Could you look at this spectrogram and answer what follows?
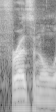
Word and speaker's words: Fresnel: I was told not to say the R, so it's not Fresnel, it's Fresnel.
